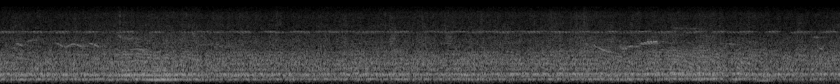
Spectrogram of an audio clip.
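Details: Continuous bee buzzing forms a thick, even drone of layered tones, with a thin steady high-pitched whine above and occasional brief chirp-like sounds over the hum.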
